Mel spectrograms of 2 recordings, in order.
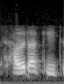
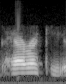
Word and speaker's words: Hauraki: And for me, you know, start maybe, as we say, it's Hauraki District Council, not Haraki, as an yes.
